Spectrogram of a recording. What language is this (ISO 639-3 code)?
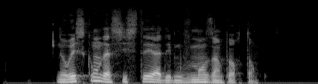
fra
